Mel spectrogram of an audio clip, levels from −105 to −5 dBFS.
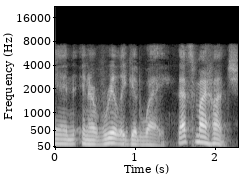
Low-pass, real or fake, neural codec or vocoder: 7.2 kHz; fake; codec, 16 kHz, 1.1 kbps, Voila-Tokenizer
